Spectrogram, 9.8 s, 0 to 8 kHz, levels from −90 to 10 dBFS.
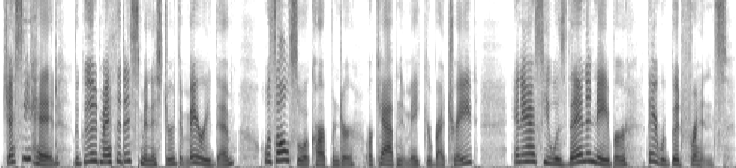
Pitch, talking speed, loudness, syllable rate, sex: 255 Hz, 175 wpm, -19 LUFS, 5.3 syllables/s, female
